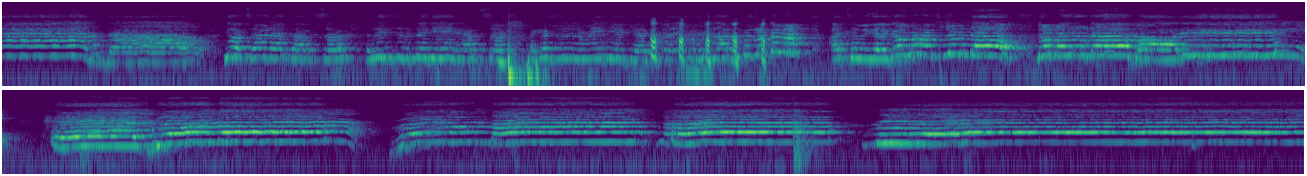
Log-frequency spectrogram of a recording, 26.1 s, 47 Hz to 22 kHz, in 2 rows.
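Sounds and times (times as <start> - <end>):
girl singing unaccompanied: 0.0 - 7.6, 8.3 - 26.0.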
